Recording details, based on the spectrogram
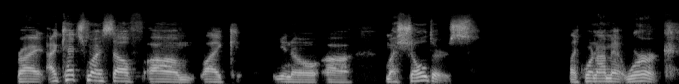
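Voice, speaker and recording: Speaking very slowly with long, frequent pauses, a man at medium pitch uses lively intonation and very even loudness, the sound dry and close with no echo on a very clean recording with a silent background. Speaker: tradesman and jiu-jitsu practitioner. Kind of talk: casual chat. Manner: soft-spoken.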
